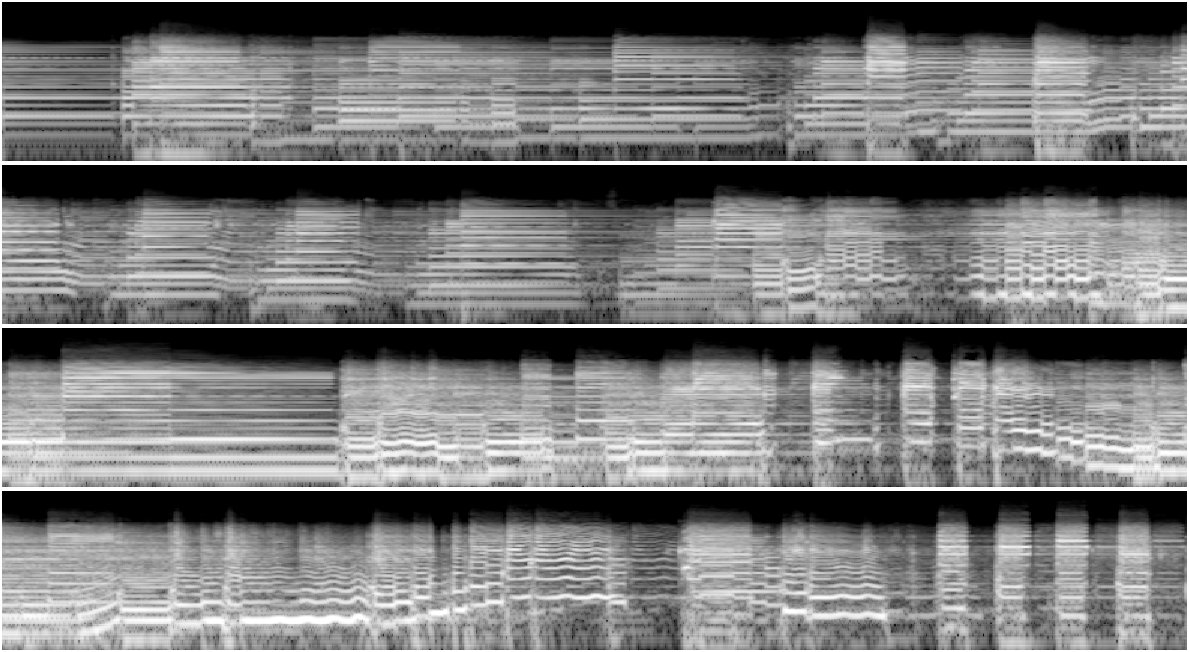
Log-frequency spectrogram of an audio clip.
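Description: Fender Rarities quilted red-mahogany-top Telecaster electric guitar played through an amp with some overdrive. It opens with separate strummed chords and picked arpeggios, then about halfway through moves into sustained lead lines, with a long slide down and back up the neck near the end.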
